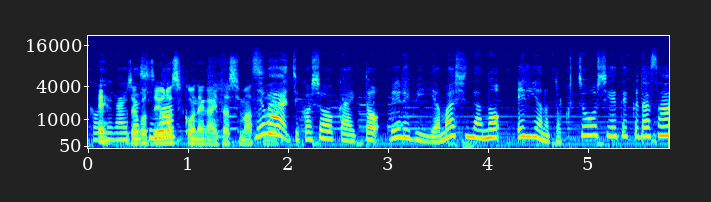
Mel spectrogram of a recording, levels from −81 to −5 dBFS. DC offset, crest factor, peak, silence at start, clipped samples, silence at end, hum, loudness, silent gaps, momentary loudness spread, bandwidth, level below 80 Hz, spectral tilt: under 0.1%; 18 dB; -14 dBFS; 0 s; under 0.1%; 0 s; none; -33 LUFS; none; 8 LU; 16 kHz; -64 dBFS; -4.5 dB/octave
